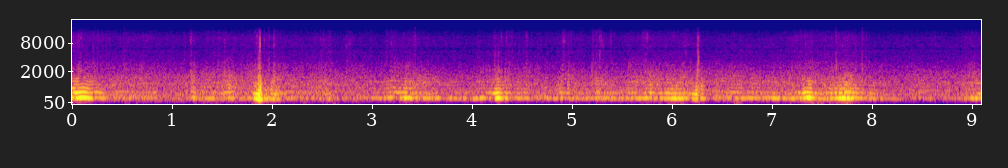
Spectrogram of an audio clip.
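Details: Many honey bees humming within the hive, an even low drone punctuated by a few sharp clicks or taps and occasional nearby wingbeat swells.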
